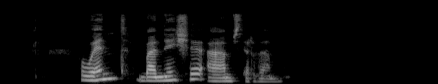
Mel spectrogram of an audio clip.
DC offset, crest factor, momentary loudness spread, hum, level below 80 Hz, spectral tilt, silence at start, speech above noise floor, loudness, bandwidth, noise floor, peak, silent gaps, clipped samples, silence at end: under 0.1%; 22 dB; 16 LU; none; -84 dBFS; -4.5 dB/octave; 0.8 s; 50 dB; -29 LUFS; 11.5 kHz; -79 dBFS; -10 dBFS; none; under 0.1%; 1.6 s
